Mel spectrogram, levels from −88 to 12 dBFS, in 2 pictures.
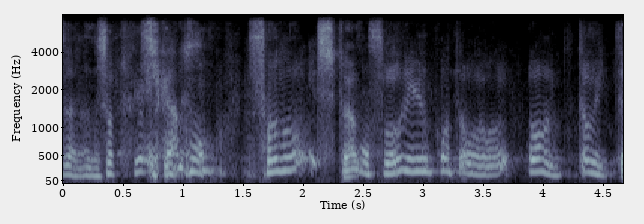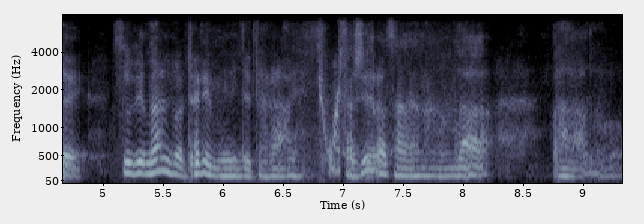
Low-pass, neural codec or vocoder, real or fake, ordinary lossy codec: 7.2 kHz; codec, 24 kHz, 1.5 kbps, HILCodec; fake; Opus, 32 kbps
